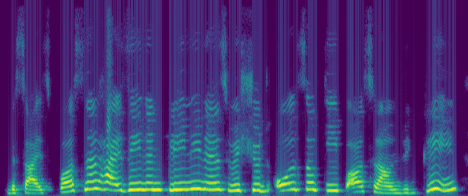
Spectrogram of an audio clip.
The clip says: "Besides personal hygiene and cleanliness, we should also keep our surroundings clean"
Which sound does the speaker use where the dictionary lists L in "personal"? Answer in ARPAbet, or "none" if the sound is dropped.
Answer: L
